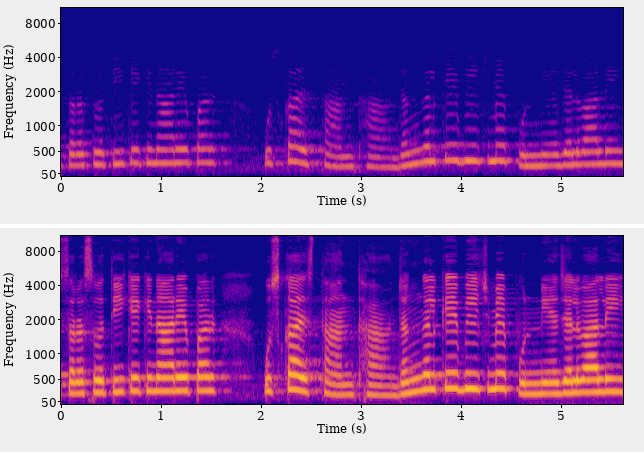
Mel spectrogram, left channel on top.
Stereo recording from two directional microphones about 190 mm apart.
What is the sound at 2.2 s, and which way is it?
A woman's voice, 40° right (ahead or behind).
